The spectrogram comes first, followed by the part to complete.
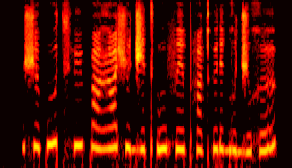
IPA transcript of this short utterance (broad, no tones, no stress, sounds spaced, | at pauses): ʃ ø p u t͡sʰ y p ɑ ɣ ɑ ʃ ʉ d͡ʒ e tʼ u f e pʰ ɑ kʰ ʉ ɾ e ɡ u d͡ʒ u x ɵ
